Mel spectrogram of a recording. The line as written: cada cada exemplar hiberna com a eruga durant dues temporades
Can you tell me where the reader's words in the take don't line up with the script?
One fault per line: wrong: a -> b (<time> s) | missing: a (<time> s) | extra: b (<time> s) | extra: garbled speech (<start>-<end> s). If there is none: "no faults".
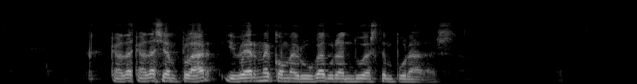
no faults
